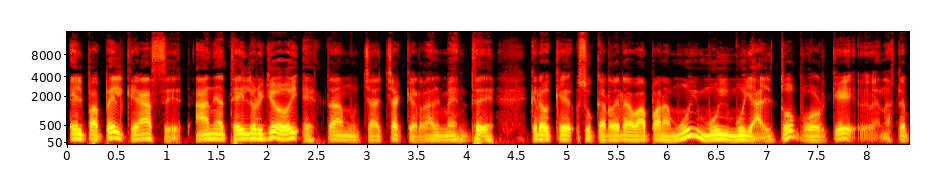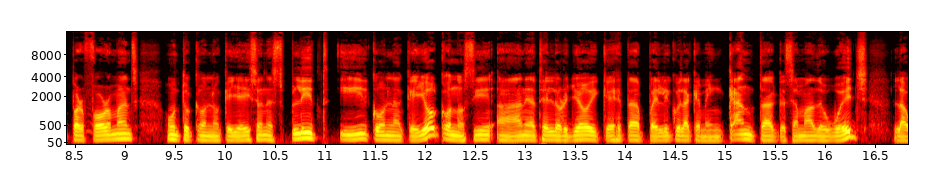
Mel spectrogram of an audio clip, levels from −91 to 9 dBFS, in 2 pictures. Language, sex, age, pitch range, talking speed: Spanish, male, 20-39, 100-125 Hz, 195 wpm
